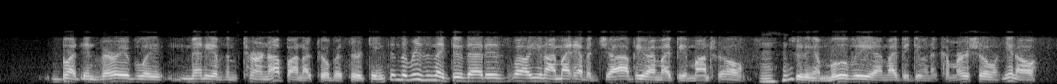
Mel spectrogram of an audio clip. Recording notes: A very special edition of Soap Central Live. Take calls from fans.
